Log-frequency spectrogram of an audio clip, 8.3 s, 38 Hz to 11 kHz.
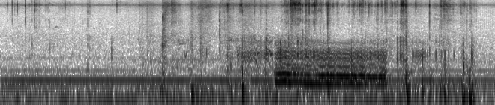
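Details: A 5-month-old British Shorthair kitten gives a low, rumbling growl of about two seconds amid soft rustling while playing with a feather toy.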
